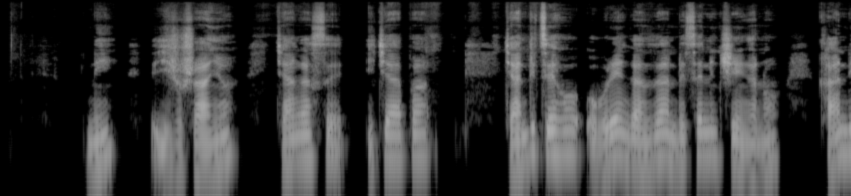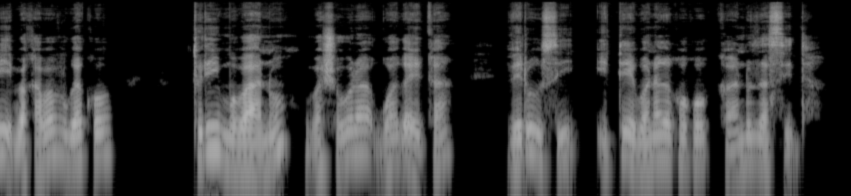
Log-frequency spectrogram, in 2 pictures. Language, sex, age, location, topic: Kinyarwanda, male, 18-24, Kigali, health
